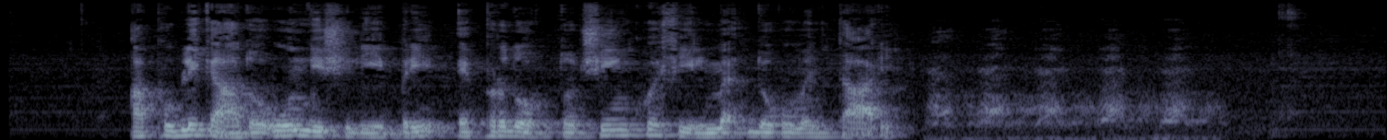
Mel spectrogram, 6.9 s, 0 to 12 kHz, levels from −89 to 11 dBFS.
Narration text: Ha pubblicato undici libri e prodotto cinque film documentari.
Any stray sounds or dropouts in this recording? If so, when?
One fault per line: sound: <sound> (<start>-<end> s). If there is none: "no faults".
sound: bark (4.6-6.2 s)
